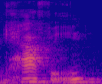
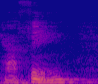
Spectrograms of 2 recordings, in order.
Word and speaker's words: caffeine: to make it but some words only make sense only sound correct if you have stress on the correct syllable so for example we never say caffeine it must be caffeine and we never say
